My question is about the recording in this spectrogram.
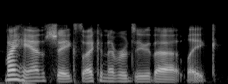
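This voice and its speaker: A woman co-hosting a casual chat, firing off quick, lively questions. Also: a bass voice, clear, resonant tone. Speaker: co-host. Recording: dull, dry lo-fi sound.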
